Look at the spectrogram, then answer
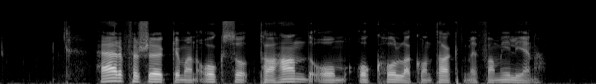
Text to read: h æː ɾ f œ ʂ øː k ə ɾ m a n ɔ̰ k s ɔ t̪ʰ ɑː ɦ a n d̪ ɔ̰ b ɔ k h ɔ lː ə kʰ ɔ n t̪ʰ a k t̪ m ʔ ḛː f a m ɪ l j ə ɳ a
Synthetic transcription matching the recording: h æː ɾ f œ ʂ øː k ə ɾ m a n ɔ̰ k s ɔ t̪ʰ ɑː ɦ a n d̪ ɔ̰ m ɔ k h ɔ lː a kʰ ɔ n t̪ʰ a k t̪ m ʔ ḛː f a m ɪ l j ə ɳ a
